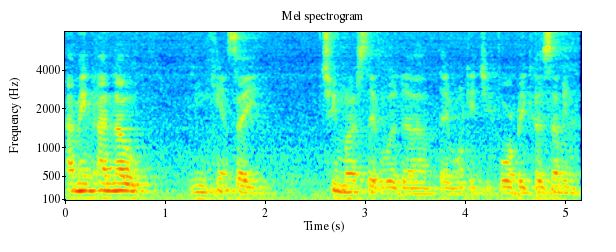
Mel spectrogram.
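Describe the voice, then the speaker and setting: A man's voice: fairly low pitch, fairly even intonation, moderate pace, darkish tone. A man hosting an interview, asking questions with a joking, teasing manner. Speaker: interview host. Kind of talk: interview conversation. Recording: roomy, distant mic, ambient noise.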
